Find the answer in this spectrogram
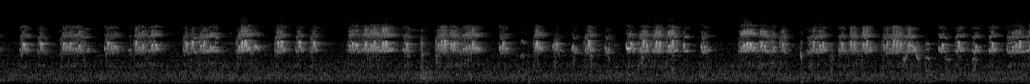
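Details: Two pet cockatiels bathing in a bowl of water, giving rapid, continuous harsh chirps and squawky notes in dense bursts throughout, with short gaps between runs of calls.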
